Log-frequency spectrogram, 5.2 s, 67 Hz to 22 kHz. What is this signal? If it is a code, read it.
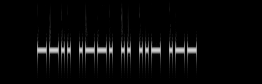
Morse code, heard as a keyed tone, about 20 wpm, 700 Hz. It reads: ZPIUW
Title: Code Groups - 5 Letters - 20wpm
